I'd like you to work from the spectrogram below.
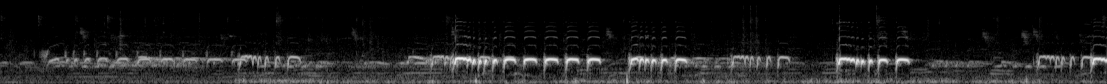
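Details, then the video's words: Several local zebra doves, recorded to lure doves and stimulate silent birds: soft drawn-out trills, then repeated loud phrases of quick, evenly spaced cooing notes roughly every second or two, with overlapping quieter coos. "Panggilan burung perkutut"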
